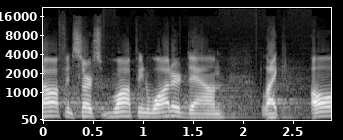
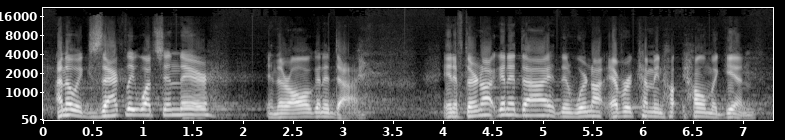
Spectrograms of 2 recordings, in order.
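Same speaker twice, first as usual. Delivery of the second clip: ordinary talk, nothing marked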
